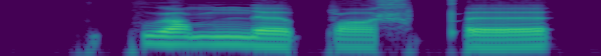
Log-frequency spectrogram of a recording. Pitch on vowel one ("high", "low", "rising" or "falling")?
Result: high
